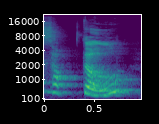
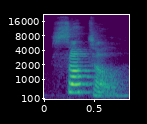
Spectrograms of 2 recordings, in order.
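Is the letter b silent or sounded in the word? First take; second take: sounded; silent. First: The b sound is pronounced in the middle. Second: The b sound is left out completely. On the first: The speaker calls it wrong. "Don't say subtle" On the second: The speaker calls it right. "B is not pronounced when we say this word"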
